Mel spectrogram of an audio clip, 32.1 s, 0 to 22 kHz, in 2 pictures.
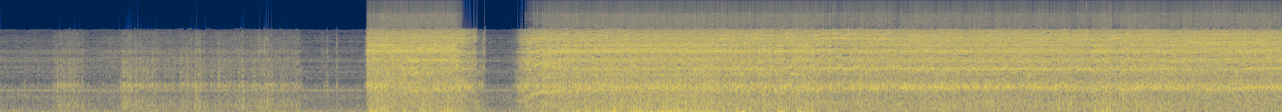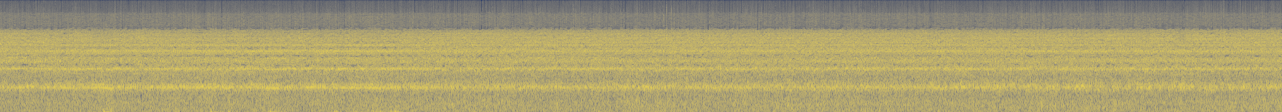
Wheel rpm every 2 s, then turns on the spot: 10, 20, 90, 140, 210, 230, 230, 220, 230, 230, 230, 230, 230, 230, 230, 240.
0-4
